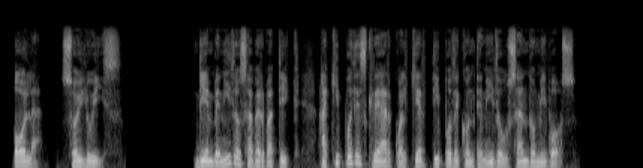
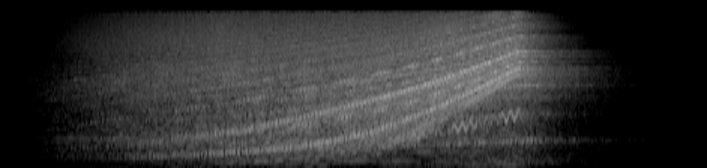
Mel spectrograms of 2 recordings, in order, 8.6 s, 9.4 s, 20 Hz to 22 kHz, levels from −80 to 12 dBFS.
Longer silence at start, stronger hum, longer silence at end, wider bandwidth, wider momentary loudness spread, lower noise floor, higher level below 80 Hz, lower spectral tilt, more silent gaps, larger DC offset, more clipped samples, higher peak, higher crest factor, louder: second, 0.2 s vs 1.3 s; neither; second, 0.95 s vs 1.8 s; second, 11 kHz vs 16 kHz; second, 10 LU vs 21 LU; about the same, under -90 dBFS vs -88 dBFS; first, -46 dBFS vs -82 dBFS; first, -5.5 dB/octave vs 3.5 dB/octave; first, 1.79-2.53 s vs none; neither; neither; first, -2 dBFS vs -6 dBFS; about the same, 18 dB vs 20 dB; about the same, -20 LUFS vs -20 LUFS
